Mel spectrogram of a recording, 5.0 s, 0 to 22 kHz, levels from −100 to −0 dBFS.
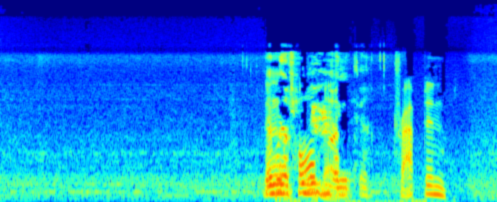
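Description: Between 2.8 and 3.47 s the speech is held down in pieces, adding up to about half a second, and dips by roughly 5 dB at its deepest. It sounds as if the level is briefly pulled back mid-phrase. This is speech suppressed in double talk, likely from an echo canceller that could not tell the near talker from loudspeaker sound arriving at the same moment and so attenuated both. On a waveform the envelope shows shallow notches. On a spectrogram the harmonics fade slightly in those patches.

Inside that stretch, from 3.2 to 3.29 s, a faint delayed copy of the speech comes through, about 121 ms behind the original and roughly 10 dB quieter. It is a short ghost. This is an echo leak: audio played over a loudspeaker was likely picked up by the microphone and not fully cancelled, so a residue went back out. A spectrogram would show a weaker duplicate of the harmonic pattern shifted about 0.12 s later.

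At 4.53 to 4.66 s the room sound drops by about 7 dB for around a tenth of a second and then recovers. This is background gated by the echo canceller, which clamped the microphone hard while the loudspeaker was active and released it shortly after. The waveform shows a brief trough in the noise floor. The spectrogram shows a narrow vertical band where the low-level background texture thins out.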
